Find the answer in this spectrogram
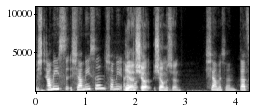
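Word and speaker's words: shamisen: Shamisan. That's how you pronounce it.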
